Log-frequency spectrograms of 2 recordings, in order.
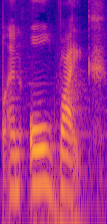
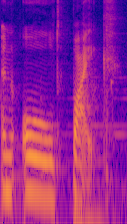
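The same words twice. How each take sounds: First: The D between the consonants is dropped. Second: The D between the consonants is pronounced. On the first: "a T or a D in between two consonants also gets removed" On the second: "not an old bike"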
